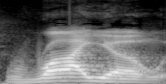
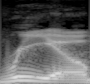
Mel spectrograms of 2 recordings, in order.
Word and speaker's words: Ryo: and Sage Rio retained his name but it's pronounced Ryo in the dub although oddly in the dub of the ovas they go back to saying Rio but everyone else retains their English dub names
